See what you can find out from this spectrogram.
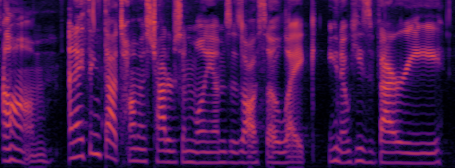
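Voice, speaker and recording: A woman with a noticeably creaky voice talks as a podcast co-host. Her delivery is casual and halting, with "like" sprinkled through her sentences. She sounds like someone thinking aloud in conversation. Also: medium pitch, fairly even intonation, fairly bright tone. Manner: halting, heavy use of "like". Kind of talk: casual conversational political chat.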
